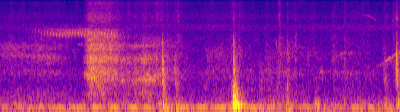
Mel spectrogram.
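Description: Building materials handled on timber framing: a rasping scrape about a second and a half in, then one sharp knock a couple of seconds later, over a steady low hum.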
